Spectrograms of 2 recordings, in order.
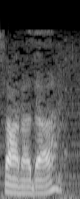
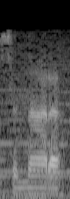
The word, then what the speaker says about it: Sanada: Arata Sanada. It's actually Sonata.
